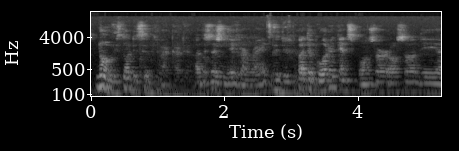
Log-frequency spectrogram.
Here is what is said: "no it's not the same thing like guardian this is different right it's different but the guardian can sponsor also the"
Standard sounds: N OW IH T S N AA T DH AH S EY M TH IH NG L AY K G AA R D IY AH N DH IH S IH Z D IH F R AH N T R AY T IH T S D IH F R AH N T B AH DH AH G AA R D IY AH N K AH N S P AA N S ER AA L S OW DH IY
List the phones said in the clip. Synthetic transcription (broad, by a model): N OW IH T S N AA T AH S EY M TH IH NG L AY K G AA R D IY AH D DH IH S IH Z D IH F R AH N T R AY IH T S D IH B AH T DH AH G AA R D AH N K AH N S P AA N S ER AA L S OW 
